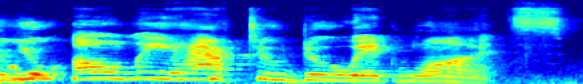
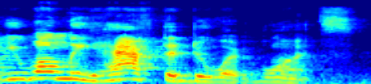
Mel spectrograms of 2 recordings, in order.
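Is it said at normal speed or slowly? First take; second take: slowly; normal. First: It is said slowly. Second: It is said at normal speed.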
